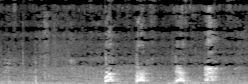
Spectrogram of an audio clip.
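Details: Komondor at a trip to the groomer, giving four sharp barks about half a second apart over steady background hum, after people exchange goodbyes.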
